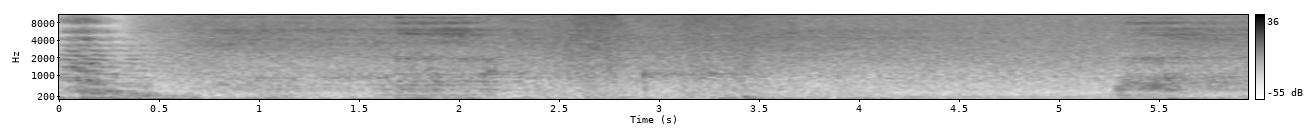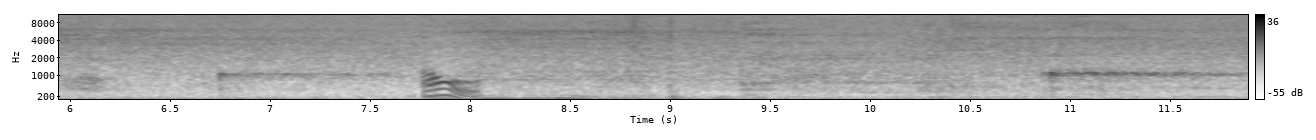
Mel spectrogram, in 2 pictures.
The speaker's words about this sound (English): Have a listen to this. Some guy's snore sounds like an echolocator or sonar from a submarine.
